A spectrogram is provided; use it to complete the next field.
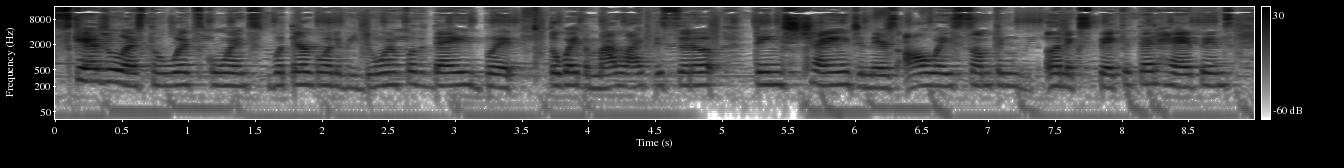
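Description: Over faint background music, a woman talks at a fairly quick pace with monotone, flat intonation. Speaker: home vlogger. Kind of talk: casual vlog chat. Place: home room. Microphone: phone near.

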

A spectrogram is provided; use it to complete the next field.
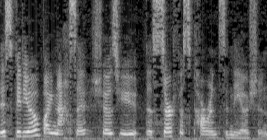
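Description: Very wide pitch swings mark this woman's speech. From Belgium (Leuven, Flemish area); Belgium. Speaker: oceanographer. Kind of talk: recorded science talk. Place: home room. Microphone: webcam.

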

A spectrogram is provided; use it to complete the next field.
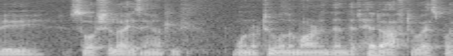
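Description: Over light background noise and audible room echo, a man talks at a fairly quick pace in a very deep, low pitch. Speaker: interviewee. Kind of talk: interview answer. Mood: relaxed, amused. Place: home room. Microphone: camera far.

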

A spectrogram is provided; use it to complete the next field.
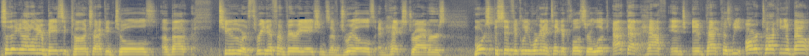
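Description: Ordinary pitch variation runs through a man's voice set at a high pitch. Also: moderate pace. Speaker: automotive tool reviewer. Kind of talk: casual vlog commentary. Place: shop. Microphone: phone near.

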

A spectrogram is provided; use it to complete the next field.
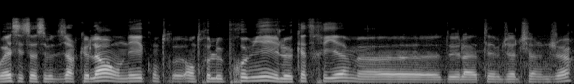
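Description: A man speaks at a fairly slow pace with fairly even intonation and hardly any pauses. Light background noise runs underneath. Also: dry sound with no echo. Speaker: esports co-caster. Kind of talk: live esports commentary.

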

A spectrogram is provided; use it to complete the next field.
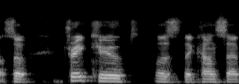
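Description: A man with a Dublin accent talks over a quiet background. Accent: Dublin Irish. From Dublin, Ireland. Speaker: event co-host. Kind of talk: host introduction on webinar. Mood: upbeat, welcoming. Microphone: video call.

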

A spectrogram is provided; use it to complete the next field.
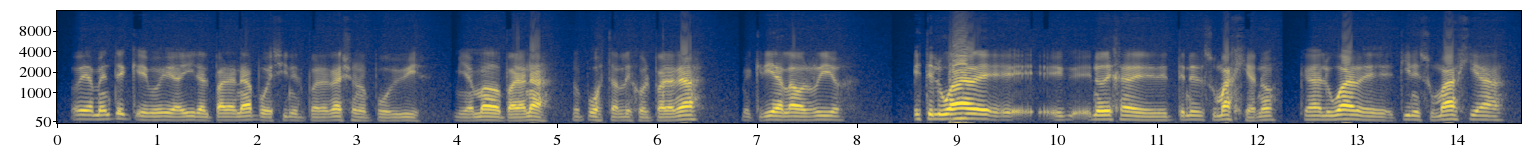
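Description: Delivered at a moderate pace, the speech has fairly even intonation and a dry sound with no echo. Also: man. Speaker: fishing vlogger. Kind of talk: casual vlog chat. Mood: reflective, nostalgic. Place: waterside. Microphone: phone near.

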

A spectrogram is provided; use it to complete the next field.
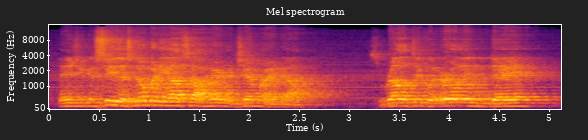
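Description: A man is heard speaking with strong room echo. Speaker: strength coach. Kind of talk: tutorial. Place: gym. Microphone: camera far.

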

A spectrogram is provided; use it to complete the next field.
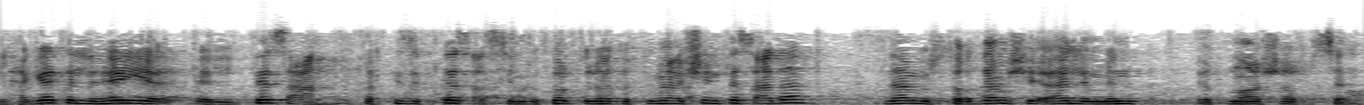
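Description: A man's high voice at a fairly quick pace, fairly even in intonation, amid noticeable background noise. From Egypt. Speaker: pediatric pulmonology professor; workshop lecturer. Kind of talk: lecture. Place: hall. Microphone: camera far.

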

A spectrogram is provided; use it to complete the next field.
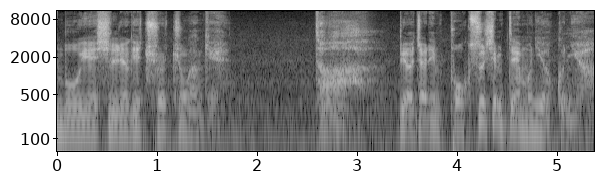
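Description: Using a put-on character voice, a man with a medium pitch speaks at a moderate pace with long, frequent pauses over clear background noise. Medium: audio drama. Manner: gruff, blunt.

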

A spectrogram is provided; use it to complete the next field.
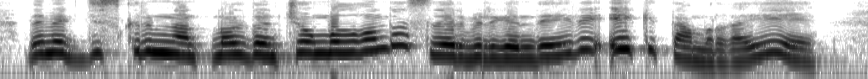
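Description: Against a quiet background, a woman speaks in a dark, mellow tone with very wide pitch swings. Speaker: math teacher. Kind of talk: lecture. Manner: slow.

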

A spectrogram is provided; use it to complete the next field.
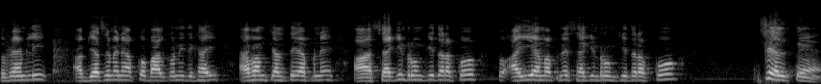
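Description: With long, frequent pauses, a man speaks at a high pitch in fairly even intonation. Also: moderate pace. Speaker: real estate dealer. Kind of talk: sales pitch. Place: home room.

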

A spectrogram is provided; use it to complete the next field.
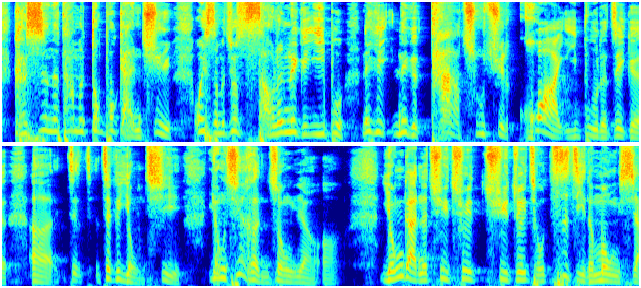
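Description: Over a quiet background, a man speaks at a moderate pace in an animated tone with vocal fry. His fairly high voice makes very wide pitch swings. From Taiwan, Amis village in Hualien; Taiwan. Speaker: guest. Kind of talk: motivational talk. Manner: hesitant, many fillers. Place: hall. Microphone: handheld.

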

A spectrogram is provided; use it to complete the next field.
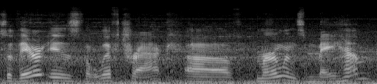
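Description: A man's voice comes through dry with no echo, over noticeable background noise. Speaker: family travel vlogger. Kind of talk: casual vlog commentary. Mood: nervous but amused. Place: open country. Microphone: phone near.

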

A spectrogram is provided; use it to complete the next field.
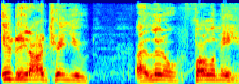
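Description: A man's put-on character voice, high-pitched and strained, at a moderate pace over faint background music. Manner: boastful, put-on.

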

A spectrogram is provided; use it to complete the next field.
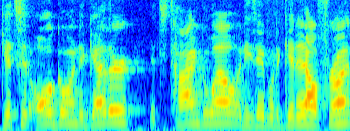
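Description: This is a man with a high pitch. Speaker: baseball analyst. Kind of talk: commentary. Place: studio. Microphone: lapel.

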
